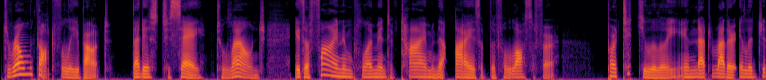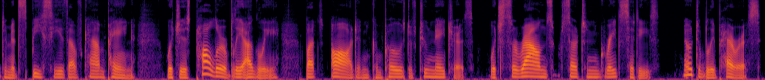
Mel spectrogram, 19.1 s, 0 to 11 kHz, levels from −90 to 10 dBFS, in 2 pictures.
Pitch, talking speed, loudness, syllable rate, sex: 135 Hz, 150 wpm, -23 LUFS, 5.1 syllables/s, female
